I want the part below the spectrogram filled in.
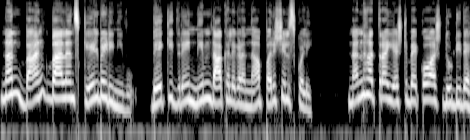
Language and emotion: Kannada, angry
